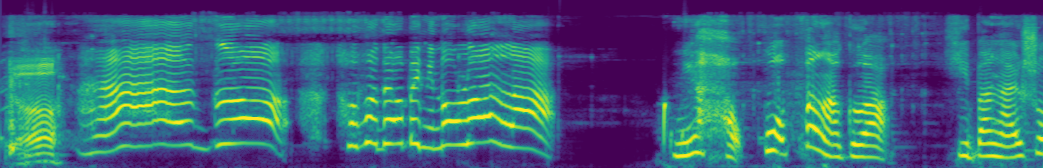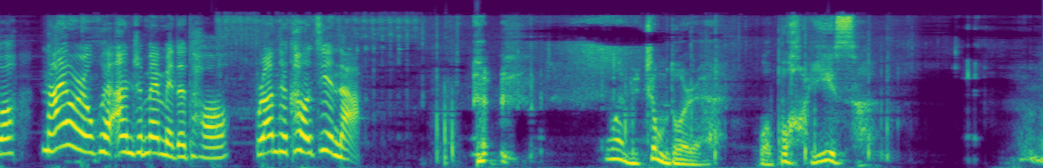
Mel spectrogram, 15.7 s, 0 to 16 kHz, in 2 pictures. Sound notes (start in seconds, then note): 11.3 cough cough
